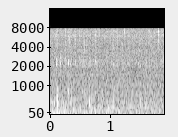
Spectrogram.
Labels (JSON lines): {"label": "ambient", "recorder": "HydroMoth"}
